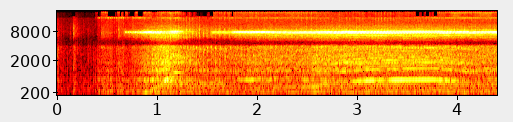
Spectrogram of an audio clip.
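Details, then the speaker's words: First test of a 3D-printed 8-magnet, 6-coil axial flux BLDC motor on a sensorless Hobby King controller: high electronic whine with a rapid scraping tick as the rotor hits a protruding Hall sensor. "hear it it's hitting I think I figured out yep it's hitting on this Hall sensor right here"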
